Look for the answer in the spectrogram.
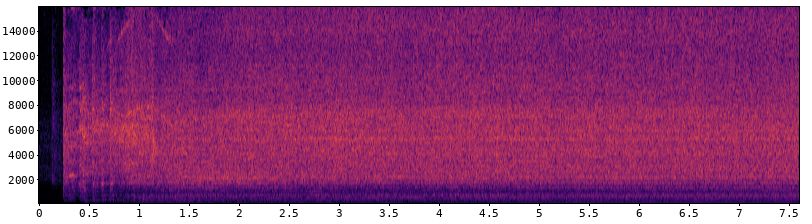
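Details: Cold start of a 2010 Toyota Camry 3.5 V6 with 93,000 miles on Pennzoil Ultra 5W-30 synthetic and a Wix filter: quick catch on the starter, then a fairly quiet, even cold idle with a steady hiss and no ticks or knocks, healthy.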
